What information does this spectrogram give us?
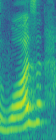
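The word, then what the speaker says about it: was: इट डब्लू ए एस वज अब यह आपका एक्सेप्शन हो गया मैंने आपसे कहा था ए का साउंड आएगा बट यहां इसे वाज बोलते हैं एस ओ सो हो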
